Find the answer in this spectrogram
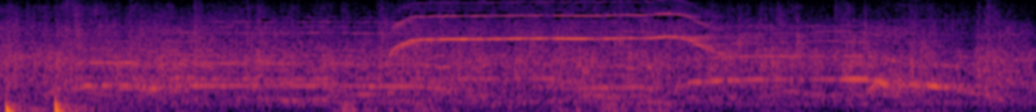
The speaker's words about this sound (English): Well, praise the Lord. Oh, clap your hands and shout.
